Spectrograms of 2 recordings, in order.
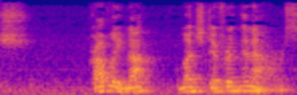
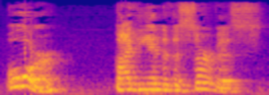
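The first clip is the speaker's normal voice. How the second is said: higher, louder preacher build; full-force pulpit preaching; impassioned preaching; 5 semitones higher, 4 dB louder than usual. Acted. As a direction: lift the congregation with rising fervor. Preaching about sensing burdens.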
